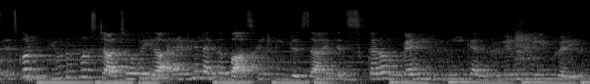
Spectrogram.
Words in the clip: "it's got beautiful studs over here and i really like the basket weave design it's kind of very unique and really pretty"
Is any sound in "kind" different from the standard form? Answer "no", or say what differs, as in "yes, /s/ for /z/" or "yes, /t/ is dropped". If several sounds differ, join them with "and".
yes, /d/ is dropped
